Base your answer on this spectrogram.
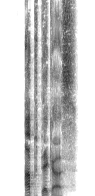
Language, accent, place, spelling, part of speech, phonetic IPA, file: German, Germany, Berlin, Abdeckers, noun, [ˈapˌdɛkɐs], De-Abdeckers.ogg
- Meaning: genitive singular of Abdecker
